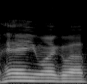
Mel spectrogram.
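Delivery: indistinct, half-swallowed mumble. Mocking the first movie's two leads talking to each other, imitate their mumbling. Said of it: "mumbling at each other".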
